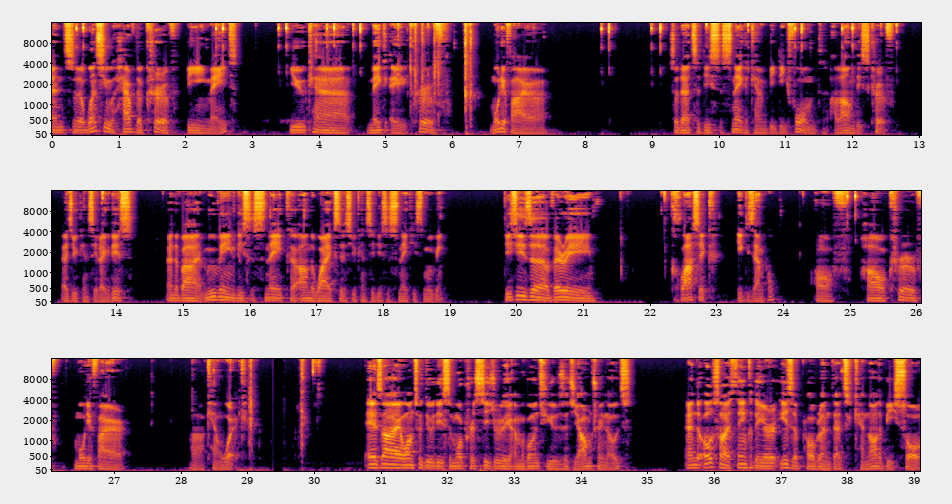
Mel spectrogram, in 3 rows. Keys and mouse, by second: 0.4 click, 3.5 click, 4.2 click, 4.7-6.3 drag, 10.0-10.5 middle drag, 11.4 click, 12.7-13.9 drag, 15.7 g, 29.5 ctrl+alt+shift+w, 29.6 ctrl+alt+shift+q.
